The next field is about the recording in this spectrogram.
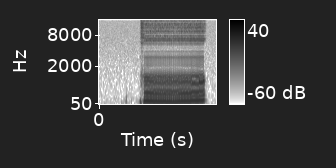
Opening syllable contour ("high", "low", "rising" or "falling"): low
